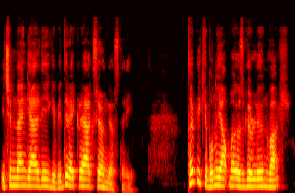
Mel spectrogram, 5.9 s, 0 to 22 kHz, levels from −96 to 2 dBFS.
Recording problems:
none

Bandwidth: 15 kHz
